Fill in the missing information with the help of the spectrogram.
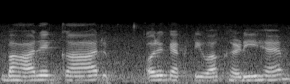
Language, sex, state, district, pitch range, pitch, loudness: Hindi, female, Haryana, Rohtak, 190-205 Hz, 195 Hz, -15 LUFS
